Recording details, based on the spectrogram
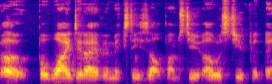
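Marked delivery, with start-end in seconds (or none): none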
